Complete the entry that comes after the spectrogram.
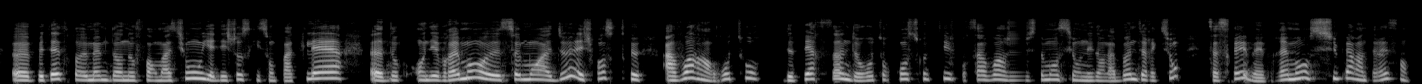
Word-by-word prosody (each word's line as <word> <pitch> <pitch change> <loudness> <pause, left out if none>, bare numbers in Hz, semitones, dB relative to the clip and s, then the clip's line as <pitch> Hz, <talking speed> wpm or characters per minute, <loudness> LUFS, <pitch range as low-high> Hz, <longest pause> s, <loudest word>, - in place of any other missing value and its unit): heu, 190 -1 +5
peut-être 210 +2 +3
même 200 0 +1
dans 195 -1 +1
nos 190 -1 +1
formations. 185 +9 0
Il 260 - +5
y - - +4
a - - -1
des 190 +1 -2
choses 225 +3 -3
qui 195 - -13
sont 180 -2 -7
pas 165 0 -3
claires, 275 +7 +4 0.3
heu, 185 -1 +7
donc 195 +2 -4
on 200 0 0
est 200 - +4
vraiment, 255 +10 +4
heu, 215 -3 +6
seulement 225 +2 +1
à 205 - 0
2, 280 - 0
et 235 - +5
je 225 - -8
pense 280 +2 -5
qu'avoir 220 +4 +2
un 200 -5 +2
retour 250 - -4 0.2
de 185 - +1
personnes 245 +4 +1
de 180 - -3
retour 195 +4 -4
constructif 250 +1 -4
pour - - -19
savoir 215 0 -2
justement 190 +4 -5
si 210 - -12
on 185 -2 -3
est 175 - -1
dans 175 -1 -5
la 155 - -4
bonne 230 +7 +1
direction, 220 - -4 0.3
ça 180 - -3
serait 260 +8 -1
mais 155 -2 -2
vraiment 225 - +1
super 275 -1 -3
intéressant. 210 +2 -5
210 Hz, 215 wpm, -24 LUFS, 190-250 Hz, 0.3 s, heu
